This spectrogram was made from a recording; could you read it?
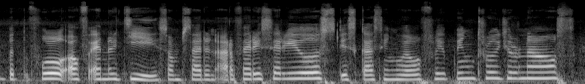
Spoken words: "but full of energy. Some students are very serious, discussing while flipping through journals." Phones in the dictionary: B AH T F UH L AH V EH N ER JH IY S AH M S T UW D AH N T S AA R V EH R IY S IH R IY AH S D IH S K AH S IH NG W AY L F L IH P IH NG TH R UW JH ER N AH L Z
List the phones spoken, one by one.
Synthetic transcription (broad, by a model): B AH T F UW L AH F EH N ER JH IY S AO M S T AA D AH N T AA R F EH R IY S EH R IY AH S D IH S K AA S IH NG W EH L F L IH P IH NG T R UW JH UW N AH L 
